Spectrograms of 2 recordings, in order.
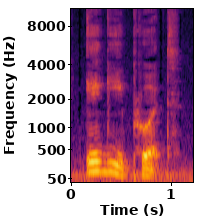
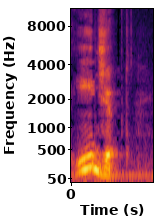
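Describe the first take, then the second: First: The word is sounded out as three syllables. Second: The word is said normally as two syllables. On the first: The speaker calls it wrong. "trying to sound it out" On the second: The speaker calls it right. "but it was Egypt"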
